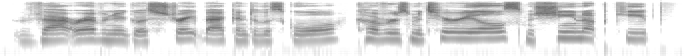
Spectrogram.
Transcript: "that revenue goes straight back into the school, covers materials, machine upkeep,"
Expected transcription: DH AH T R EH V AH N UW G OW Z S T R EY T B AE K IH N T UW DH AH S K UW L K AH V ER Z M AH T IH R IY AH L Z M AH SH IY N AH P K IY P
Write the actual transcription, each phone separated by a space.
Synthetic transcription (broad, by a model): DH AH T R EH V AH N UW G OW Z S T R EY T B AE K IH N T UW DH AH S K UW L K AH V ER Z M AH T IH R IY L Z M AH SH IY N AH P K IY P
